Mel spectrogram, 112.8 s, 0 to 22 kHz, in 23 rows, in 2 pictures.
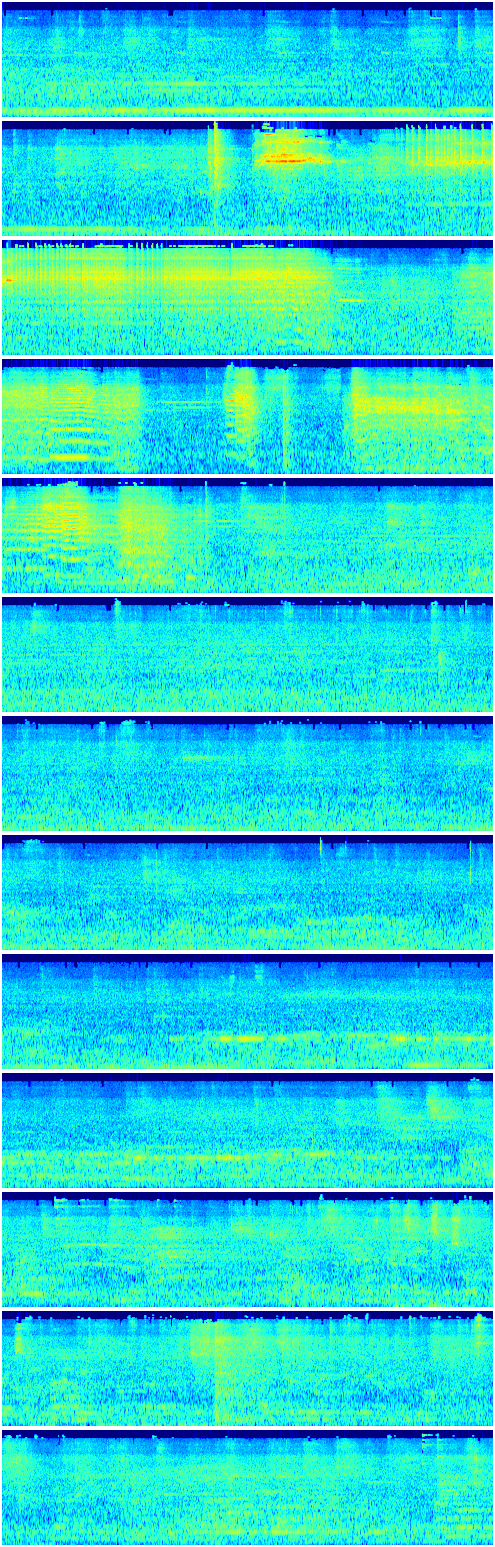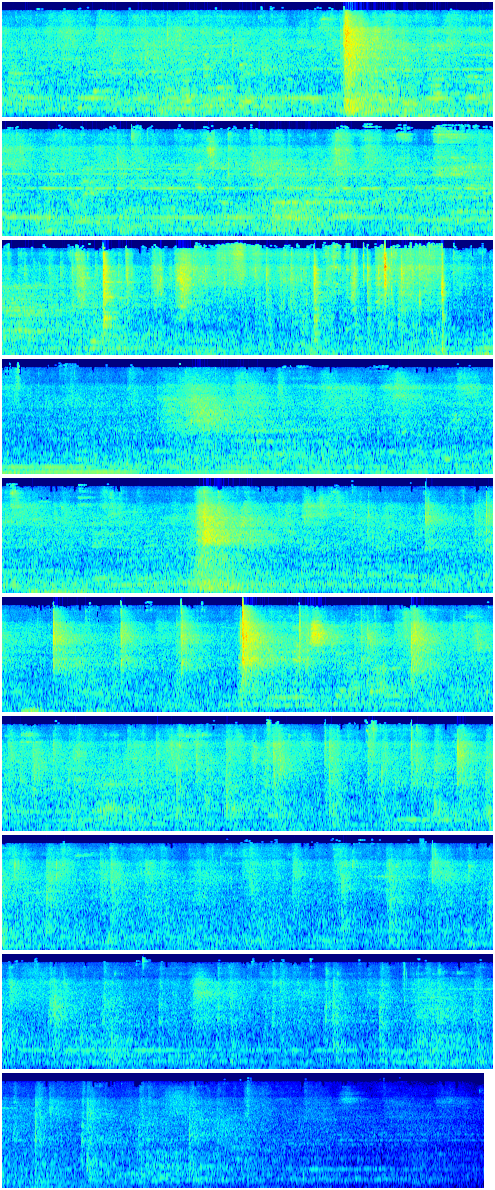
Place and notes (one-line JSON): {"title": "Veletrzni palac, PQ exhibition", "date": "2011-06-24 00:20:00", "description": "walk around the Prague Quadrienale exhibition at the Veletrzni palace, where is the National Gallery collection of modern and contemporary art.", "latitude": "50.10", "longitude": "14.43", "altitude": "216", "timezone": "Europe/Prague"}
